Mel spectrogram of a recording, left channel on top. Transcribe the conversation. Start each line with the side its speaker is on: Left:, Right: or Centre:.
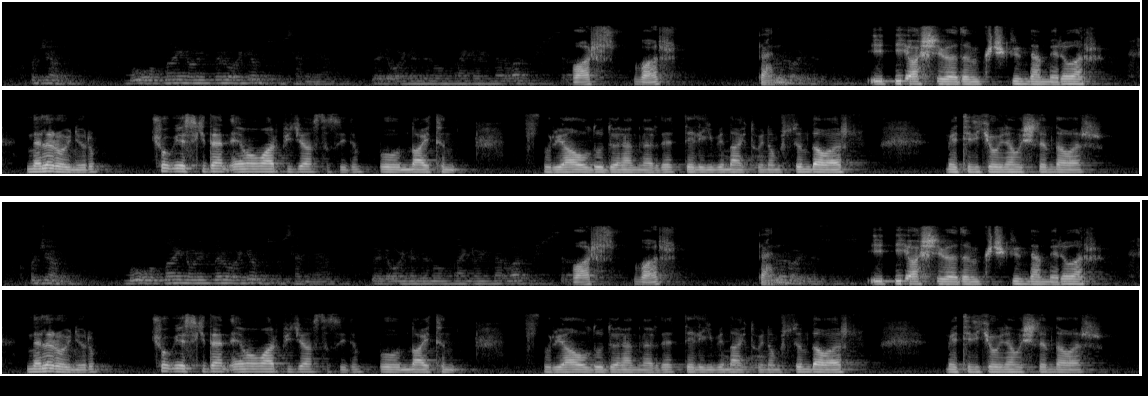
Right: Hocam bu online oyunları oynuyor musun sen ya? Böyle oynadığın online oyunlar var mı şu sıralar?
Left: Var, var. Ben
Right: Neler oynuyorsunuz?
Left: i- yaşlı bir adamım. Küçüklüğümden beri var. Neler oynuyorum? Çok eskiden MMORPG hastasıydım. Bu Knight'ın furya olduğu dönemlerde deli gibi
Right: Oo,
Left: Knight oynamışlığım da var. Metin 2 oynamışlığım da var.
